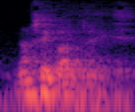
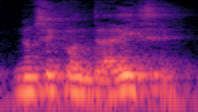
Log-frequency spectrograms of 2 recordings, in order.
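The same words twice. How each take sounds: First: Low, much softer "No se contradice"; quiet, lowered echo of the point; hushed repetition. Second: Slow, full-voiced "No se contradice"; unhurried, plainly audible assertion; measured statement. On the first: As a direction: drop the voice to let it sink in. Repeats the point after a pause. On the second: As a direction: state the point deliberately at normal volume. Preacher makes point, then repeats it. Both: Real, not acted.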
